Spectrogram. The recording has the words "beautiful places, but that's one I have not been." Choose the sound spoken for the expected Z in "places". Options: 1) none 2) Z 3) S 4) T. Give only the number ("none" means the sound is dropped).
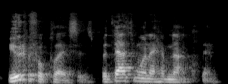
2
